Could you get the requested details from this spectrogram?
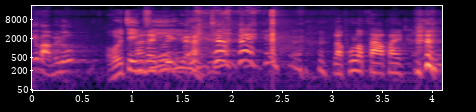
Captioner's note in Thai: เสียงหัวเราะ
